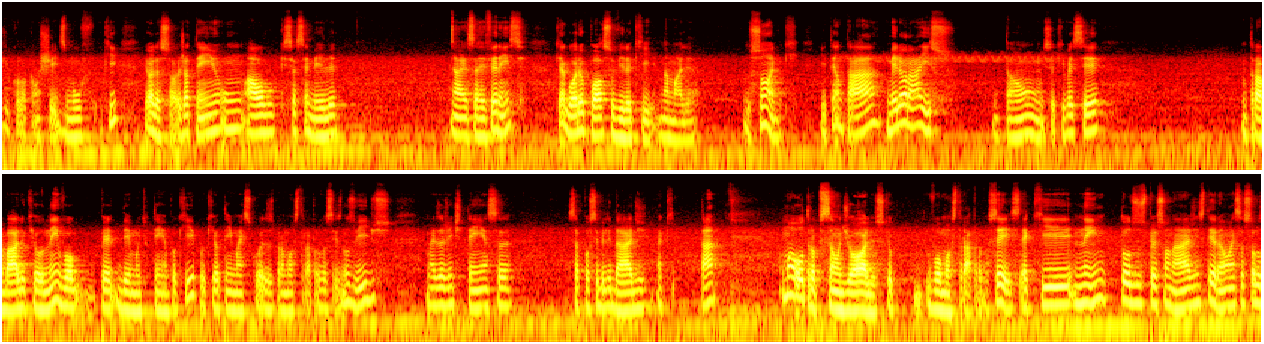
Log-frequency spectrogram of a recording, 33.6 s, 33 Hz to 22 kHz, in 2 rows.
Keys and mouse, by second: 0.1 ctrl+middle click, 0.5 middle click, 2.7 middle click, 5.0 ctrl+middle click, 5.9 middle click, 6.3 ctrl+middle click, 7.0 click, 7.5 click, 8.0 Tab, 8.6 Tab, 9.0 click, 9.9 Tab, 11.7 click, 12.2 click, 13.0 g, 17.8 click, 18.2 g, 21.0 click, 21.9 g, 24.5 Tab, 24.8 ctrl+middle click, 25.4 middle click, 26.4 ctrl+middle click, 26.7 middle click, 28.3 ctrl+middle click, 28.7 middle click, 31.2 middle click, 31.5 ctrl+middle click, 32.1 middle click, 33.0 middle click.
